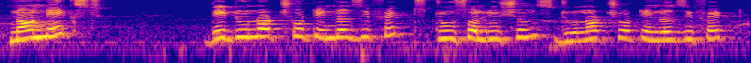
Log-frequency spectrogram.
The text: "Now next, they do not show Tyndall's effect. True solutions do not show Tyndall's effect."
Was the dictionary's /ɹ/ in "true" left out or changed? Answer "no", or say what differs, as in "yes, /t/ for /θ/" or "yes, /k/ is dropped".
yes, /ɹ/ is dropped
